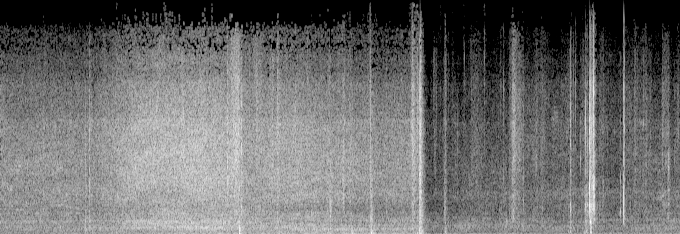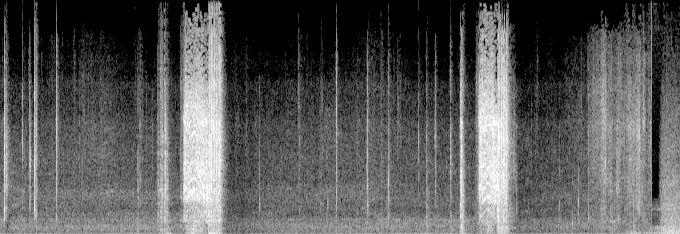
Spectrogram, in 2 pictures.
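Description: Cordless driver whirring twice in short runs, fastening the access-panel screws of a Carrier air handler, with scattered clicks and knocks of handling. Underneath, the running air handler blower gives a steady low hum.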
